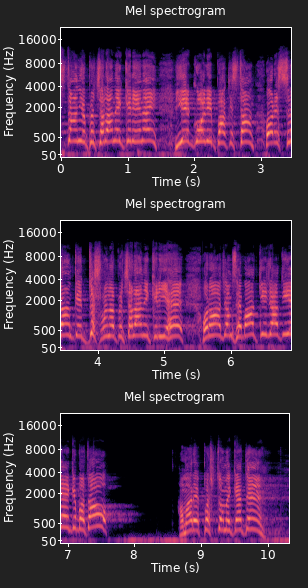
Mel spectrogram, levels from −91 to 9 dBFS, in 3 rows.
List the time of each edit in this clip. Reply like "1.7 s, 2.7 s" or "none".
none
